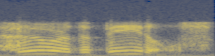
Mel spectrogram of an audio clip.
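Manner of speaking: baffled, pitched very high.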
